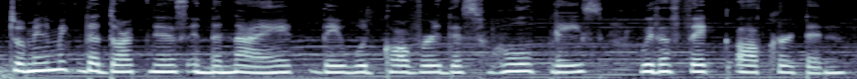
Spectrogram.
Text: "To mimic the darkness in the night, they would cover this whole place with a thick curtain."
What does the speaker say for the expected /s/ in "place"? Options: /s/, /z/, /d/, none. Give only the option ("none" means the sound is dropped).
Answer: /s/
